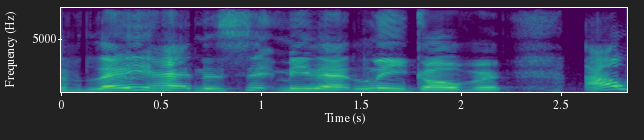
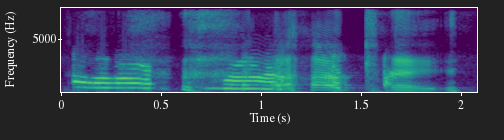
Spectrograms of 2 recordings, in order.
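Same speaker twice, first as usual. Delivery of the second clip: laughing; 12 semitones higher, 5 dB louder than usual. Real, not acted. Cracking up at the clip.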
